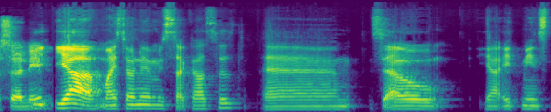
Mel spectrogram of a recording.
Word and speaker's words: Sakalsiz: we have come across could you help us pronounce that properly the surname yeah my surname is sasus um so yeah it means that beardless so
